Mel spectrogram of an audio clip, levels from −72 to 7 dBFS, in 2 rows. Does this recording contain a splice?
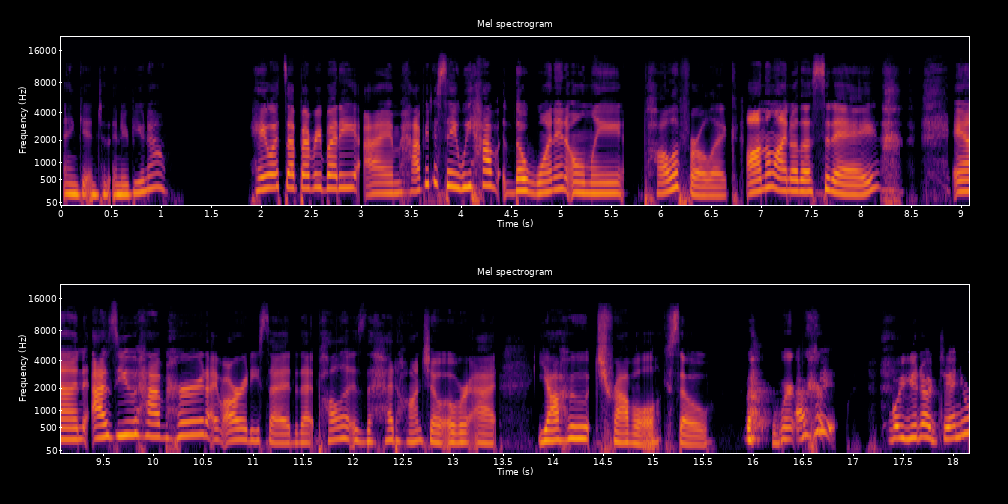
yes; 2 cuts; at 6.8 s, 15.1 s

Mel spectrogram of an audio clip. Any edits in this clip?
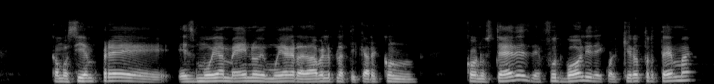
no; 0 cuts

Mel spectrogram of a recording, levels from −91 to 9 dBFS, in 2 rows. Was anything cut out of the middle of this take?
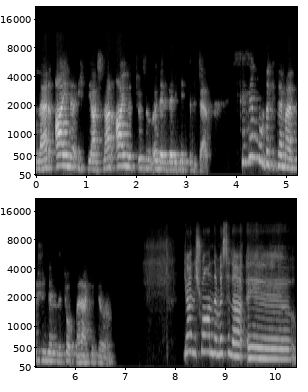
no; 0 cuts

